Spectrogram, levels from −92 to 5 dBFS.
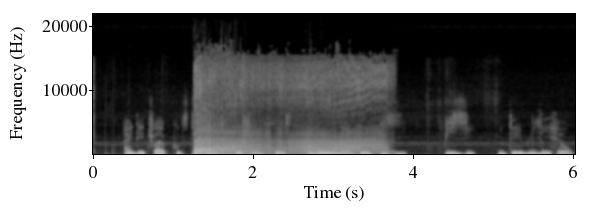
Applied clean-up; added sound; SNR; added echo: none; Fart; 4 dB; none.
